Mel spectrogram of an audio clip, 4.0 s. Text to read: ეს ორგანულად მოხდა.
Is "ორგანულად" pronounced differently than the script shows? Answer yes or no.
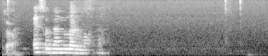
no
